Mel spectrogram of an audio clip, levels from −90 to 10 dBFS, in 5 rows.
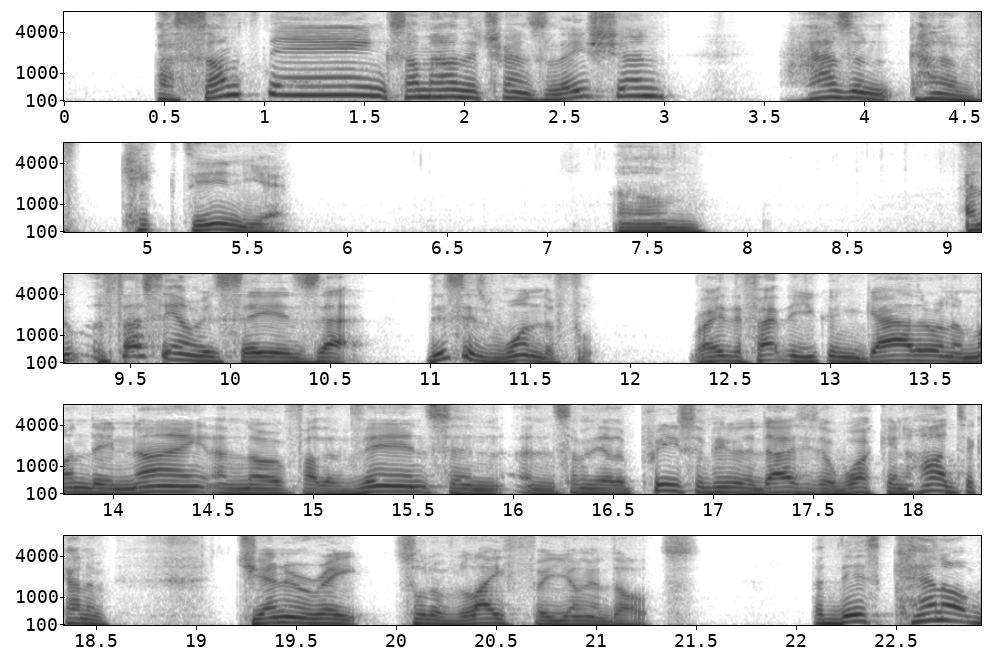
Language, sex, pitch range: English, male, 120-165 Hz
